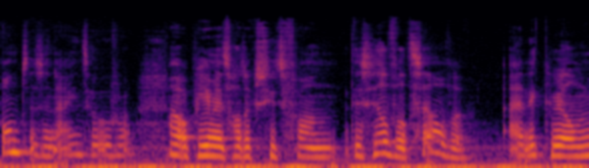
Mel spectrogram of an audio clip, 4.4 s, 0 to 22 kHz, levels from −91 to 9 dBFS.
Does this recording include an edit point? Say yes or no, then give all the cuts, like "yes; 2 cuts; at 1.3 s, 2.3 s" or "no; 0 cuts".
yes; 2 cuts; at 1.2 s, 2.5 s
